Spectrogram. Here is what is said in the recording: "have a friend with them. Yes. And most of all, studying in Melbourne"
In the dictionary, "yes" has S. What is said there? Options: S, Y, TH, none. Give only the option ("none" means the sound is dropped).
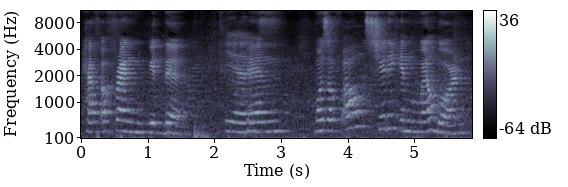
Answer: none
